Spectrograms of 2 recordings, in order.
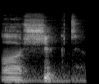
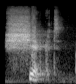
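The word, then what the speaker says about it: Shict: How do you pronounce, and I've been working my head around it, but I'm going to ask you anyways, how do you pronounce her species? – Schicht. – Schicht, okay.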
